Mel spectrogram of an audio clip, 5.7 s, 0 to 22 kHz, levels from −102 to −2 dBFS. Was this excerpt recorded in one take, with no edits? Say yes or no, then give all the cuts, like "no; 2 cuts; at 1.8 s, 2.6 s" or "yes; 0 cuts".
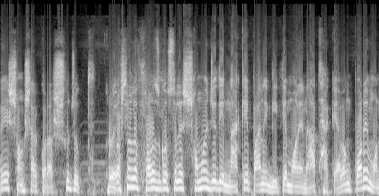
no; 1 cut; at 1.8 s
